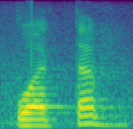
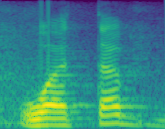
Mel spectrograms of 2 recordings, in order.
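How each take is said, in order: No difference in how they are said.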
